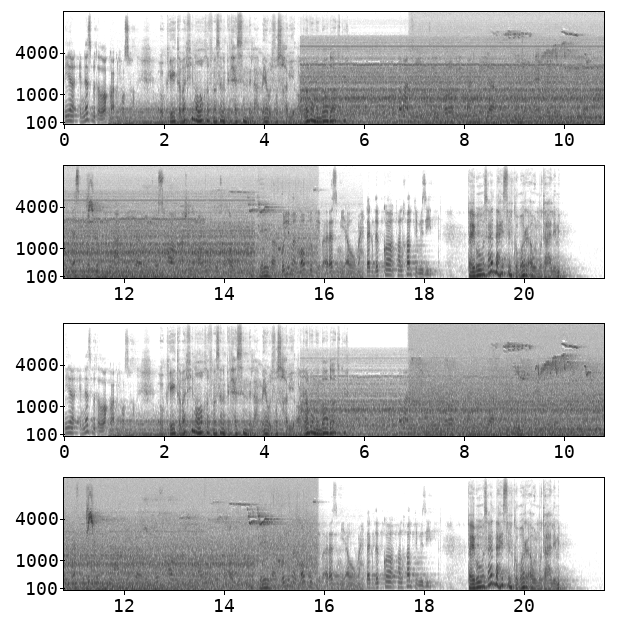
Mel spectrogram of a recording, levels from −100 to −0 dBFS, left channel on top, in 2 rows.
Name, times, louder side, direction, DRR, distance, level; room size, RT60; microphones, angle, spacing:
voice 1, 0.0-1.4 6.5-10.5 10.8-14.3 14.9-18.1, left 3 dB, 70° left, 1.1 m, -39 dB
sound 1, 0.9-16.8, left 1 dB, 35° left, 0.8 m, -38 dB
voice 2, 1.6-5.7 14.7-15.0 18.9-20.7, equal, 10° right, 1.0 m, -29 dB
sound 2, 4.7-14.6, left 4 dB, 55° left, 1.4 m, -36 dB
sound 3, 6.9-15.9, right 3 dB, 55° right, 1.2 m, -36 dB
23.5 x 18.5 x 8.1 m
head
